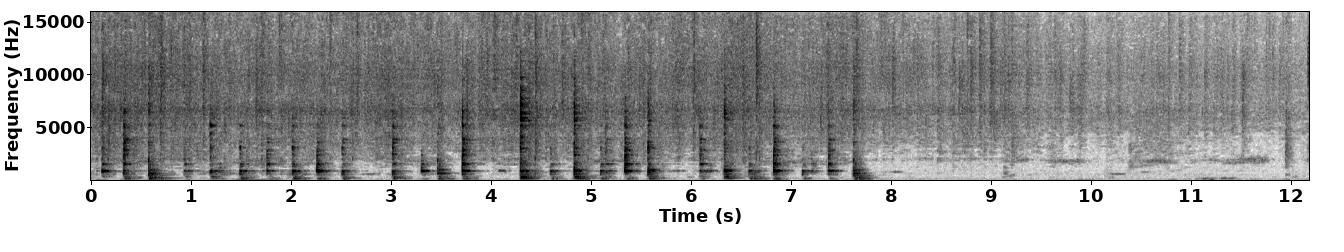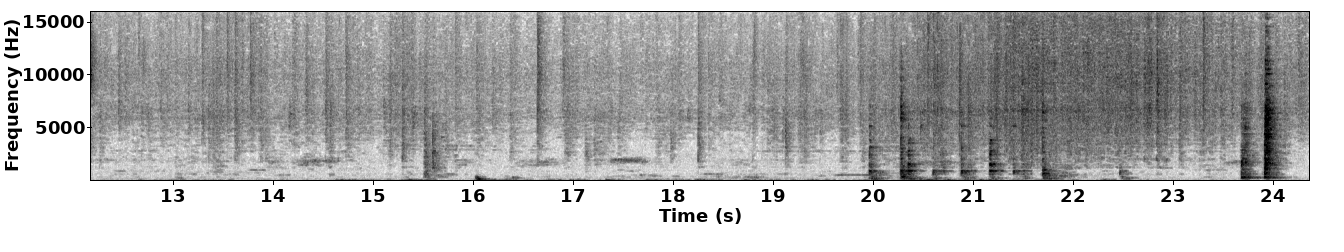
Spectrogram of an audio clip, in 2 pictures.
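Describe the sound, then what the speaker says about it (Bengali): Chopped onion, garlic and rice fry in a pot while a dry wooden spoon stirs them, making repeated close scraping strokes over a light sizzle, with quieter stretches between bursts of stirring. "দিয়ে দিলাম এখানে পেঁয়াজ কুচি চাউলটা একটা শুকনা কাঠের চামচ দিয়ে নেড়ে নিচ্ছি"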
